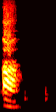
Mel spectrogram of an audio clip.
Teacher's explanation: मुख अधिक खुल गया, बोलेंगे आ तो पूरा खुल गया मुंह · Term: विव्रत स्वर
